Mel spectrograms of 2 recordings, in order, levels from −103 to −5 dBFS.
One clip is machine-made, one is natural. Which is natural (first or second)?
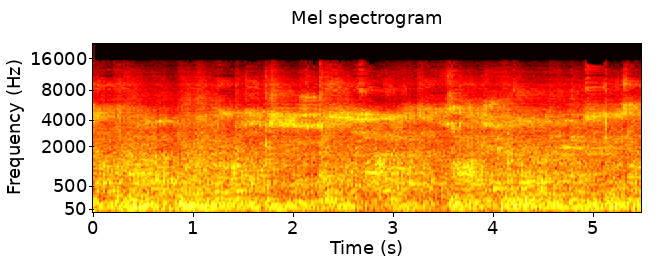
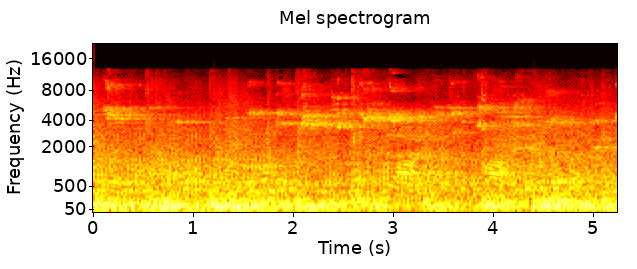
second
